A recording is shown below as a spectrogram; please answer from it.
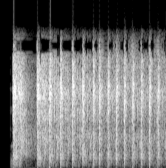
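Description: Handgun fired in rapid fire: one shot, a brief pause, then a fast, even string of shots at about a dozen a second.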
